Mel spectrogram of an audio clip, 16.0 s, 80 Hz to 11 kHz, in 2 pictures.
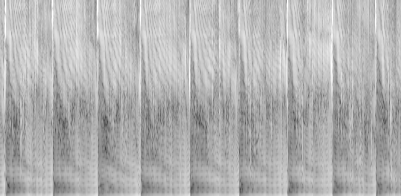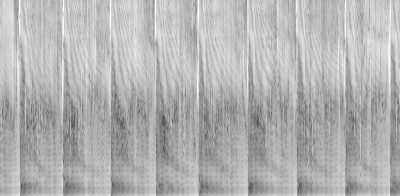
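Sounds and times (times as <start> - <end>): electric arc buzzing: 0.0 - 16.0.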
